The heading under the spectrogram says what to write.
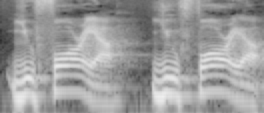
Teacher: Euphoria, on va bien plus de l'avant pour le U, même si c'est pas lui qui est accentué. L'accentuation, elle se fait sur notre deuxième syllabe.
